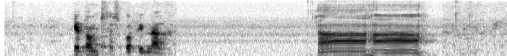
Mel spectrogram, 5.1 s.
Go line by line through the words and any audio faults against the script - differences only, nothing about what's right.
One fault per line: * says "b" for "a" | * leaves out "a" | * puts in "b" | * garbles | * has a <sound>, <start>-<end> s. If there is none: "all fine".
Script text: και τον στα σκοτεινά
* has a laugh, 3.1-4.4 s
